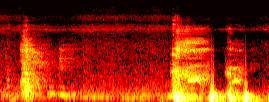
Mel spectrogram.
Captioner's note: cough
